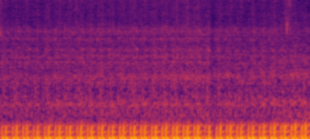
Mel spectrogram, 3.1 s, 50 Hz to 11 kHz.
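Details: 2000 Honda VTR1000 Super Hawk V-twin, rejetted, revived after 12 years in museum display, just after cold start at about 85°F with choke off after 30 seconds: even lumpy twin thump at steady idle, no stumbling or hunting.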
